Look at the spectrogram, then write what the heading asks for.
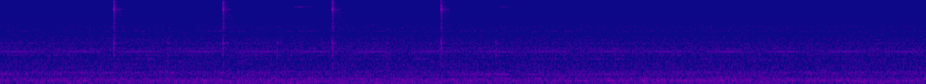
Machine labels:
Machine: valve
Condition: normal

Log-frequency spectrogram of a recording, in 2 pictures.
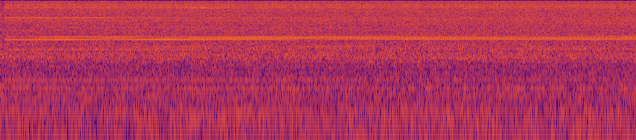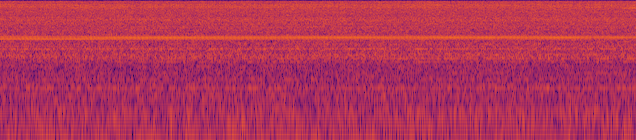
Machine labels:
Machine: pump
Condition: normal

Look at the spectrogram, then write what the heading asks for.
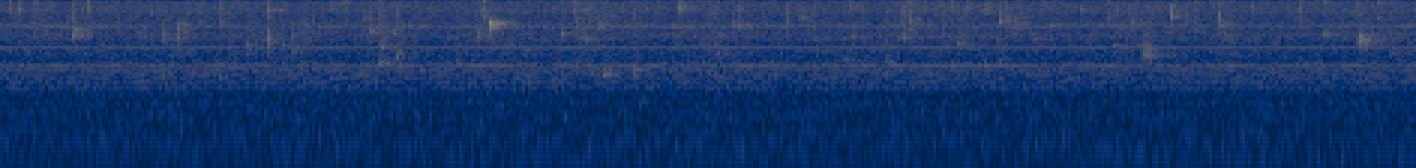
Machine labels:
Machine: pump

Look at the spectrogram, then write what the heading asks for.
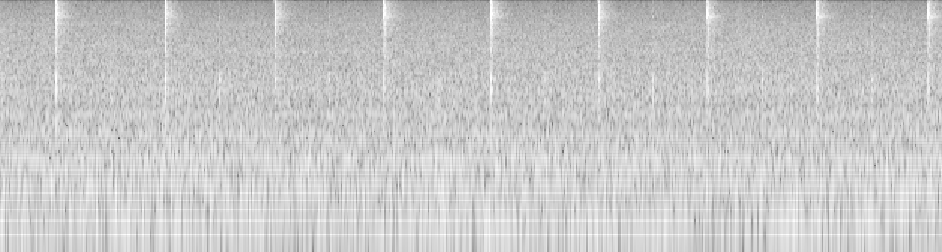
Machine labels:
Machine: valve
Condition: normal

